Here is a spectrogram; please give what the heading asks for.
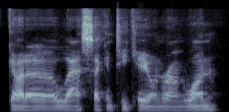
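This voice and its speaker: A man's voice: on the low side, monotone, a little fast, a little mellow, smooth. A tired young man casually chatting on a livestream, giving fight picks, swearing now and then and greeting viewers by name. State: tired, yawning.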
